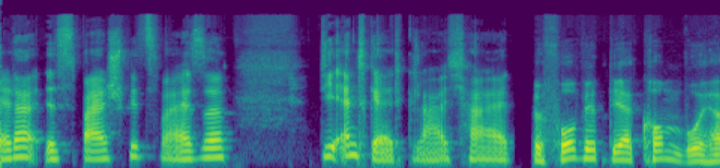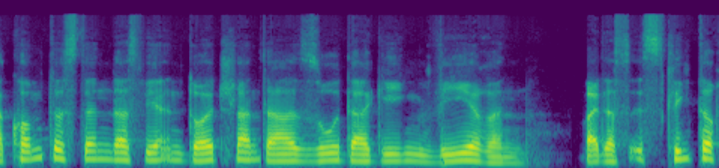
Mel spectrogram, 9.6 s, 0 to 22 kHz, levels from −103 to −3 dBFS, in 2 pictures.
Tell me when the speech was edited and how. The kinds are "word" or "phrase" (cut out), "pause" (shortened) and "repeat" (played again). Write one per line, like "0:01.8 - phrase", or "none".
0:04.0 - word
0:06.5 - word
